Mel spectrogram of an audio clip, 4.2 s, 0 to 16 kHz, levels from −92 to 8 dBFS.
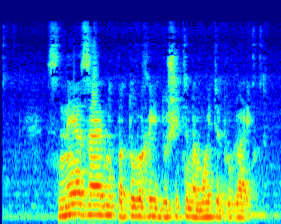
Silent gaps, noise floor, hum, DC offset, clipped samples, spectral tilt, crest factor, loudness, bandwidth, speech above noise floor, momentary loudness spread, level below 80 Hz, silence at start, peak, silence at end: none; -45 dBFS; none; under 0.1%; under 0.1%; -7.5 dB/octave; 14 dB; -14 LUFS; 10.5 kHz; 32 dB; 8 LU; -50 dBFS; 0.75 s; -2 dBFS; 0.25 s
